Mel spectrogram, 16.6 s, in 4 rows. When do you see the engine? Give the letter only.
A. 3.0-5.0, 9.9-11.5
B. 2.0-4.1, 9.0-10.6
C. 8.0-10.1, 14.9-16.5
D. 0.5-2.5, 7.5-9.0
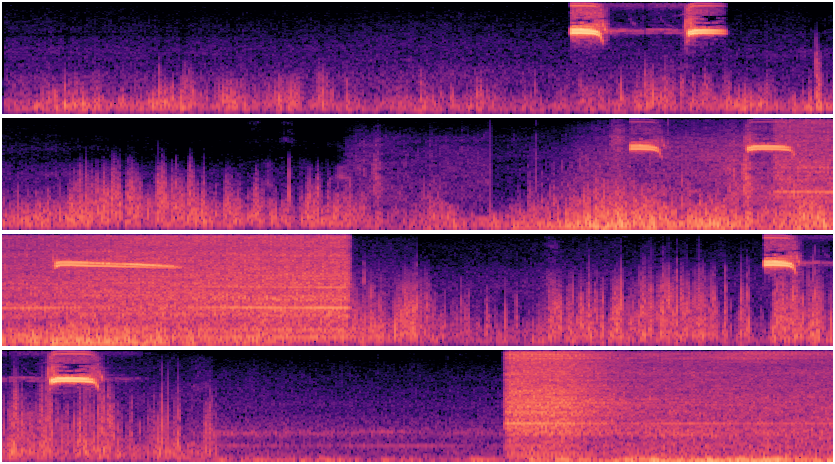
C.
